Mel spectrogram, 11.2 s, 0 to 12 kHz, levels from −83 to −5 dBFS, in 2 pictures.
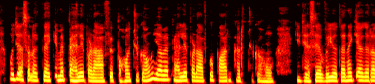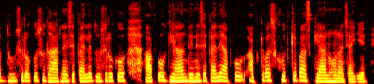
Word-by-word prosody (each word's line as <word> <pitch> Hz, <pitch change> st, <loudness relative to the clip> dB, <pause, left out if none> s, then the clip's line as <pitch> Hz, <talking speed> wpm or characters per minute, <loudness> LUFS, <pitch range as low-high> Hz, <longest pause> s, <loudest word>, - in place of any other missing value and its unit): मुझे 205 Hz, +1 st, +3 dB
ऐसा -, -, -1 dB
लगता 155 Hz, +1 st, 0 dB
है 150 Hz, -, +2 dB
कि -, -, -4 dB
मैं 170 Hz, -, +5 dB
पहले 150 Hz, +1 st, +4 dB
पड़ाव 130 Hz, -2 st, +2 dB
पे 150 Hz, -, +2 dB
पहुँच 140 Hz, +3 st, -1 dB
चूका 145 Hz, 0 st, -4 dB
हूँ, 200 Hz, +8 st, +3 dB
या 195 Hz, -, +5 dB
मैं 180 Hz, -, +3 dB
पहले 150 Hz, 0 st, +2 dB
पड़ाव 140 Hz, -3 st, 0 dB
को 165 Hz, -, 0 dB
पार 140 Hz, 0 st, 0 dB
कर 140 Hz, -, -3 dB
चुका -, -, -9 dB
हूँ। 115 Hz, -1 st, -3 dB, 0.3 s
कि 145 Hz, -, -2 dB
जैसे 135 Hz, +2 st, 0 dB
वही 135 Hz, +2 st, +2 dB
होता 150 Hz, 0 st, +2 dB
है -, -, +2 dB
ना 155 Hz, -, +3 dB
कि 160 Hz, +1 st, -4 dB
अगर 150 Hz, -1 st, +1 dB
आप 150 Hz, -, +1 dB
दूसरों 135 Hz, +1 st, -1 dB
को 150 Hz, +1 st, -3 dB
सुधारने 130 Hz, -2 st, 0 dB
से 130 Hz, -, -2 dB
पहले 130 Hz, +2 st, +2 dB
दूसरों 140 Hz, 0 st, -1 dB
को 150 Hz, -1 st, +2 dB, 0.3 s
आपको 125 Hz, +6 st, +3 dB
ज्ञान 135 Hz, 0 st, +3 dB
देने 135 Hz, 0 st, +2 dB
से 145 Hz, -, 0 dB
पहले 140 Hz, +2 st, +2 dB
आपको 155 Hz, +3 st, 0 dB
आपके 175 Hz, -, -3 dB
पास 155 Hz, -1 st, 0 dB
खुद 155 Hz, -1 st, +1 dB
के 170 Hz, -, +3 dB
पास 155 Hz, -4 st, +1 dB
ज्ञान 120 Hz, -1 st, +3 dB
होना 120 Hz, -1 st, +2 dB
चाहिए। 110 Hz, 0 st, -2 dB
140 Hz, 270 wpm, -23 LUFS, 130-155 Hz, 0.3 s, मैं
